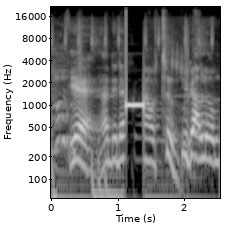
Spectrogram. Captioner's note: beep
